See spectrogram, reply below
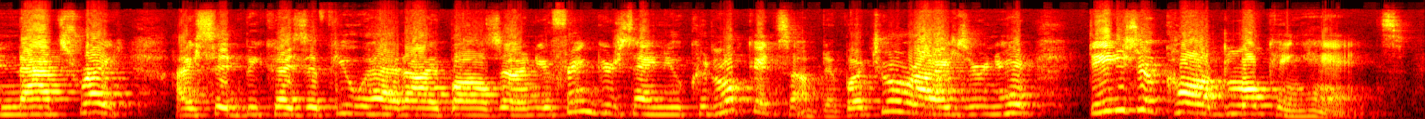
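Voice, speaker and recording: High-voiced blunt older woman ranting. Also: a bit bright. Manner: blunt, swears freely, scolding. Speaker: vlogger. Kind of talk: ranting storytelling monologue. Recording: echoey room.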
